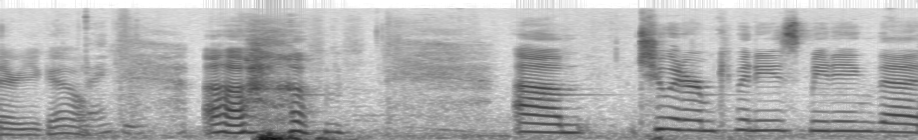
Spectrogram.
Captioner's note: laughing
